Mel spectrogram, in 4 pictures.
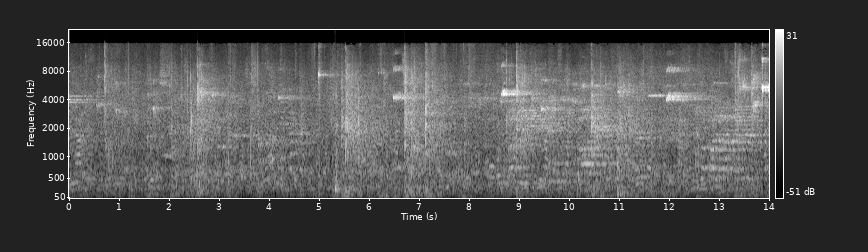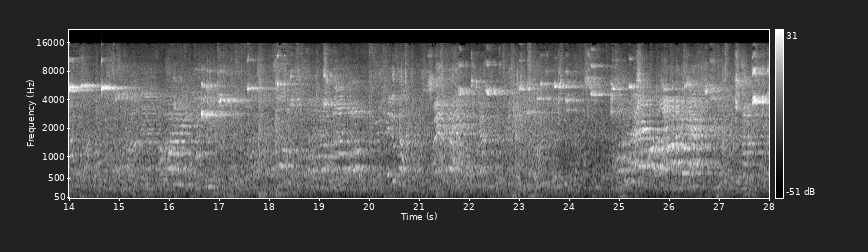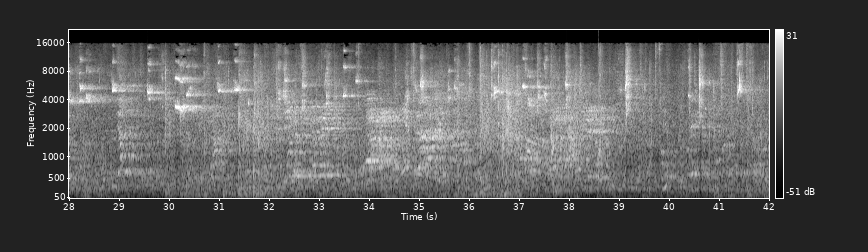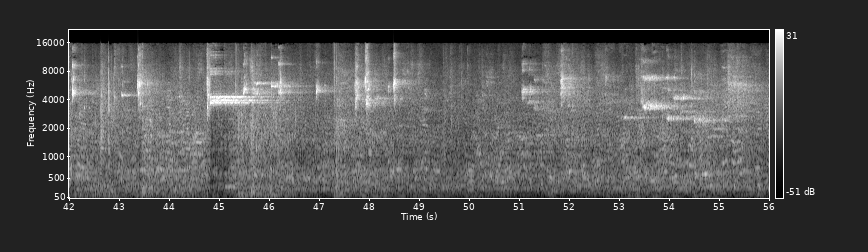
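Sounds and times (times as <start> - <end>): shoe squeaks: 4.0 - 5.1, 6.2 - 7.1, 8.1 - 10.4, 11.0 - 12.6, 13.2 - 15.4, 16.0 - 19.6, 21.3 - 25.6, 26.3 - 34.0, 34.9 - 38.2, 40.4 - 43.8, 44.6 - 48.8, 51.0 - 55.6
referee's whistle: 44.8 - 45.9.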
